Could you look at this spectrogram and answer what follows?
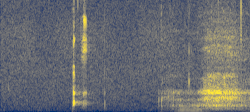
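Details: Hiccups after feeding, which happen on occasion: a single sharp, abrupt hiccup followed by a brief voiced sound over a quiet room background.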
